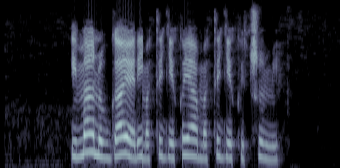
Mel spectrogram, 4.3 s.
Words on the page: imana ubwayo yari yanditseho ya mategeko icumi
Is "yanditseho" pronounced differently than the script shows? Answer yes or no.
yes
